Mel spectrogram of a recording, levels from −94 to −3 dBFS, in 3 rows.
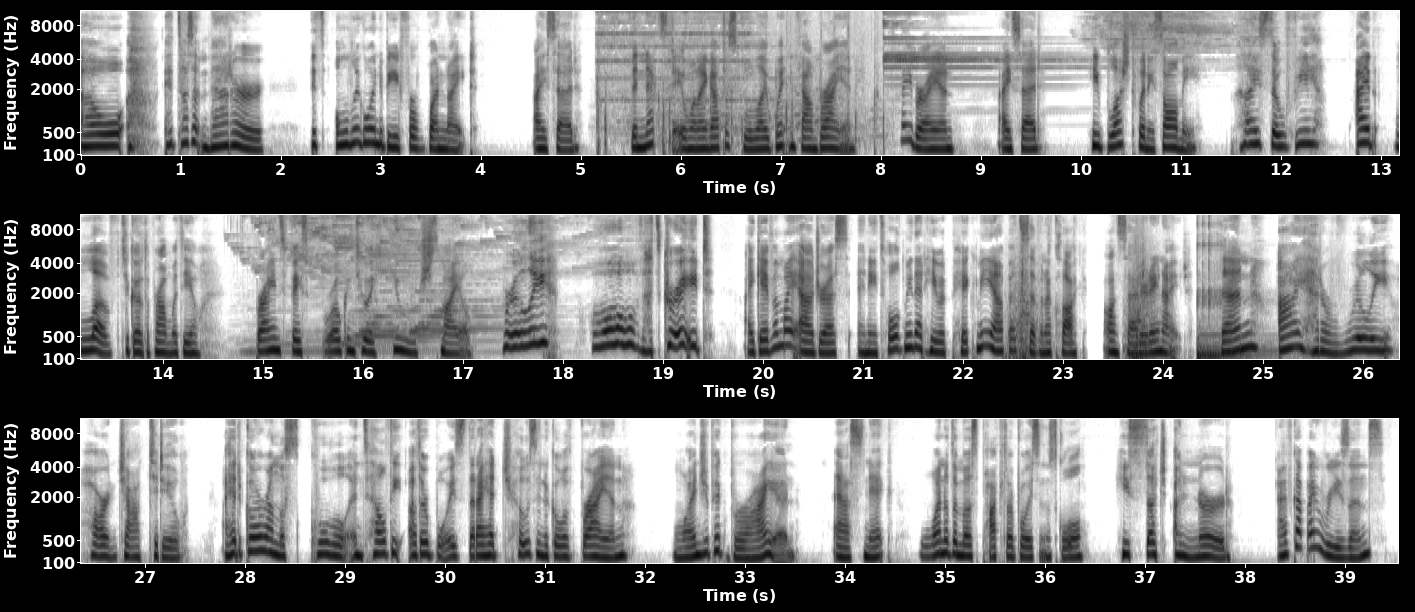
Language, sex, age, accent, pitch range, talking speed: English, female, 20-39, American, 190-235 Hz, 200 wpm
